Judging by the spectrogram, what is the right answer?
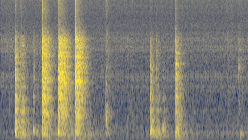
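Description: Hammer blows on a wooden stair banister being knocked loose for removal: four quick knocks in the first second and a half, then two more about three seconds in.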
